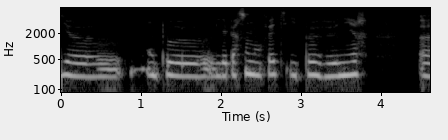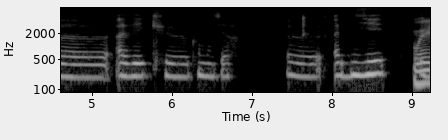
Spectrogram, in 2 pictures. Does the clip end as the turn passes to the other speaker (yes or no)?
yes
